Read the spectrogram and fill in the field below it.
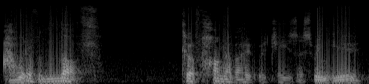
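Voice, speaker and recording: Gravelly preacher, lively delivery. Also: male voice, mid-range voice, normal speed, noisy background. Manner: chatty, asks the audience questions. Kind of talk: conversational sermon.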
